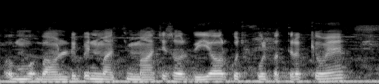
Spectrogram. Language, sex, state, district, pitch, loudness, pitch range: Hindi, male, Uttar Pradesh, Lucknow, 125 Hz, -15 LUFS, 120-130 Hz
